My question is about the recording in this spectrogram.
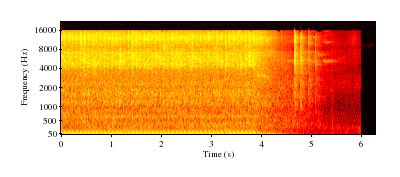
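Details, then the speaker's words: Allis Chalmers tractor engine (Allis B or similar) after magneto timing, started with a ratchet and no kickback: an even, steady low beat with no misses, then it winds down and stops. It runs well. "good news is while I was hand starting it the ratchet didn't kick back at all so we are firing just after top dead center or maybe right out which is good"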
